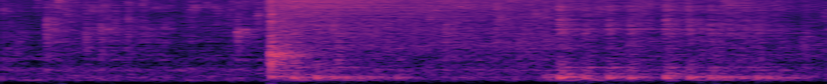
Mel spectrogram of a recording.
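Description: A flatbread sizzles on a hot pan.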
